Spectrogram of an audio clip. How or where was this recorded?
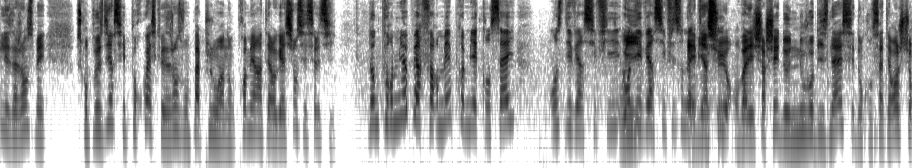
busy venue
